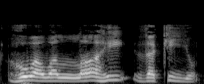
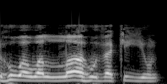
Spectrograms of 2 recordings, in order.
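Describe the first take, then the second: First: The word Allah ends with an i vowel. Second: The word Allah ends with a u vowel. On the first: It is an oath sworn by God. The speaker calls it right. "أنت تقسم هنا" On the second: God becomes the subject being described. The speaker calls it wrong. "لا تقول"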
